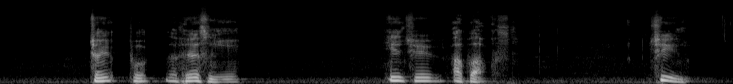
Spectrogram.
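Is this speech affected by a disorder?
Yes: Down syndrome; congenital.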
